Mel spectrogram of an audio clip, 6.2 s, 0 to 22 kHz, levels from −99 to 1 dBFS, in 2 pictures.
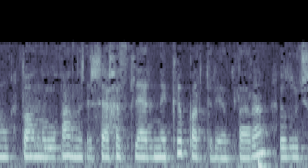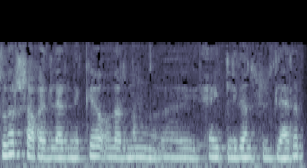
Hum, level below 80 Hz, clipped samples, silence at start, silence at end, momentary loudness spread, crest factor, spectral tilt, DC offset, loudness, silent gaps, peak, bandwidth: none; -40 dBFS; under 0.1%; 0 s; 0 s; 5 LU; 16 dB; -5.5 dB/octave; under 0.1%; -23 LUFS; none; -6 dBFS; 8.8 kHz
